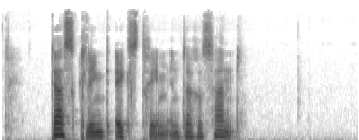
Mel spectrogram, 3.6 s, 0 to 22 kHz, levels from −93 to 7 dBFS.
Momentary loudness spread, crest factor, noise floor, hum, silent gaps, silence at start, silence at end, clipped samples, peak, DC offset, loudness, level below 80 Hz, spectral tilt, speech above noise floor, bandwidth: 8 LU; 22 dB; -63 dBFS; none; none; 0.05 s; 1.2 s; under 0.1%; -2 dBFS; under 0.1%; -22 LUFS; -46 dBFS; -4.5 dB/octave; 42 dB; 16 kHz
